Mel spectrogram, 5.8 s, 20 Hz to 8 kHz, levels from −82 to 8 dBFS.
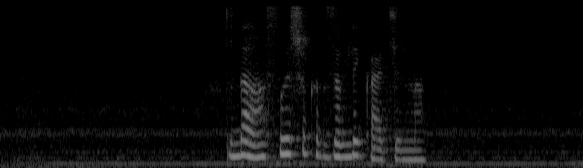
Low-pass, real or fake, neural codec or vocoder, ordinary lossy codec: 7.2 kHz; fake; codec, 16 kHz in and 24 kHz out, 1 kbps, XY-Tokenizer; none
